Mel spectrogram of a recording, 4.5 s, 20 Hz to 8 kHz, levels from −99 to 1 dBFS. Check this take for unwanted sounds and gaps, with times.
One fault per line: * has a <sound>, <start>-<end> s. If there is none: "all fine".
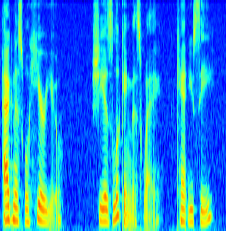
all fine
